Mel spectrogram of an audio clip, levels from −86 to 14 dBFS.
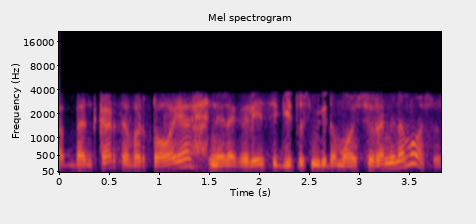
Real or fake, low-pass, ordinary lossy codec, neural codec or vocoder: real; 3.6 kHz; AAC, 24 kbps; none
